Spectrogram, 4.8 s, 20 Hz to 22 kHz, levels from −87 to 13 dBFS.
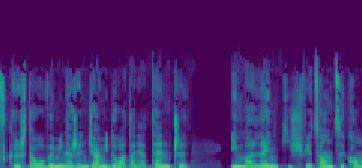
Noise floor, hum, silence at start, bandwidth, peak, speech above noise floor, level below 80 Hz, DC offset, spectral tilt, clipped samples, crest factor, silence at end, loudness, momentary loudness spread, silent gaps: -40 dBFS; none; 0 s; 13.5 kHz; -4 dBFS; 23 dB; -60 dBFS; under 0.1%; -6.5 dB/octave; under 0.1%; 14 dB; 0 s; -17 LUFS; 9 LU; none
